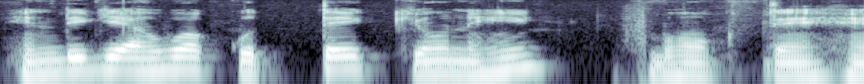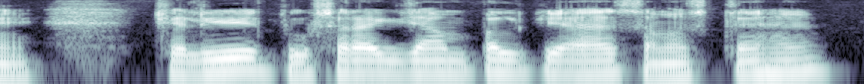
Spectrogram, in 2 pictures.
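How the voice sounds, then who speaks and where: A man's voice: medium pitch, steady tone, normal speed, dark tone, dry recording, dull audio. A man teaching English grammar, going through examples step by step and asking himself rhetorical questions.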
